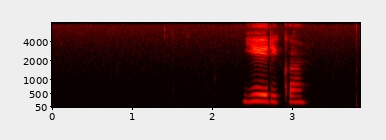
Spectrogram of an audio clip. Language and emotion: Russian, neutral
